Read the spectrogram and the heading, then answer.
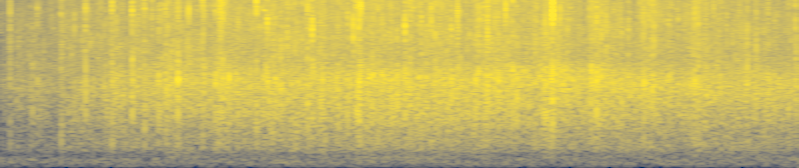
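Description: An audience claps steadily throughout, a dense, continuous patter of many hands at an even loudness with no voices rising above it.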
